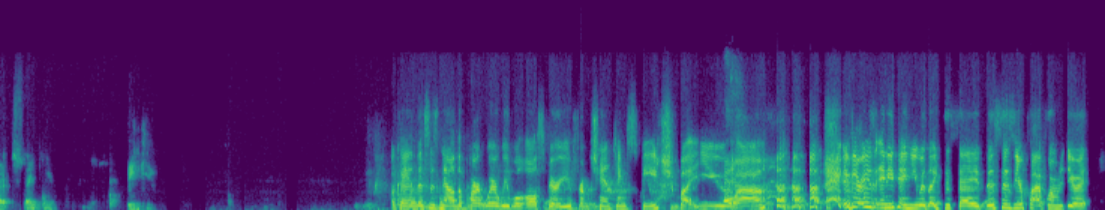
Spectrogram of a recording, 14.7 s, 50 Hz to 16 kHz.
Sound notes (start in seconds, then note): 7.7 laughs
